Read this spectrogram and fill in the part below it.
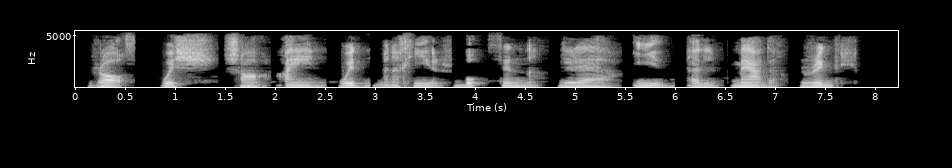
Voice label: egyptian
